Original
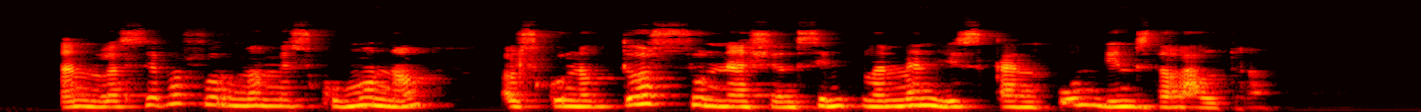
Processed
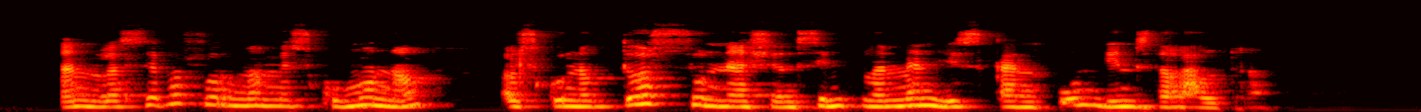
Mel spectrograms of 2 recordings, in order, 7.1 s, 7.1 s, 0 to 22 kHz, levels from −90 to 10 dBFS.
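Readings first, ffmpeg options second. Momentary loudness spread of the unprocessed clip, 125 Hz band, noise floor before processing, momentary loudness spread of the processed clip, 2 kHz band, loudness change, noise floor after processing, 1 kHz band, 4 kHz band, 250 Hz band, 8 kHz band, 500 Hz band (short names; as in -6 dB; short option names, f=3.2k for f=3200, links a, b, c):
6 LU, 0.0 dB, -83 dBFS, 7 LU, -1.5 dB, -0.5 dB, -84 dBFS, -0.5 dB, -4.5 dB, 0.0 dB, n/a, 0.0 dB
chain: -af "highshelf=f=3.7k:g=-9"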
